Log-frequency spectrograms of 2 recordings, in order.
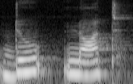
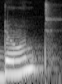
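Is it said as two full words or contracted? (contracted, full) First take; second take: full; contracted. First: Said as two full separate words. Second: Said as one short contracted word.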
